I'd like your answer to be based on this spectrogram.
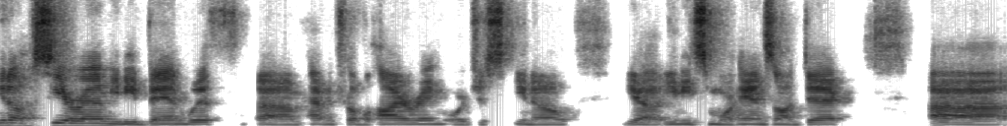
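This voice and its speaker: With a New York accent, a man speaks at a moderate pace in a bright, sharp tone, his medium pitch holding fairly even intonation. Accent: Staten Island. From New York, Staten Island. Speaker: marketing company executive. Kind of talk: casual interview chat. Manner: calm, soothing; direct, assured.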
